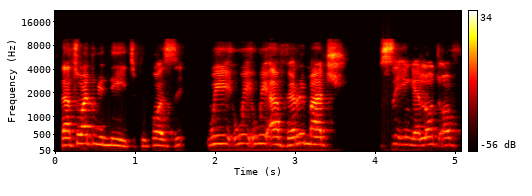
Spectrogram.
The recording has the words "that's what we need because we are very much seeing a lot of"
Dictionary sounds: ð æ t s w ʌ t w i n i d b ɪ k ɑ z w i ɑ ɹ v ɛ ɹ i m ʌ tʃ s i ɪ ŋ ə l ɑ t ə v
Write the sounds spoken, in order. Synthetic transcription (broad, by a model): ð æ t s w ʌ t w i n i d b ɪ k ɑ z w i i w v ɛ ɹ i m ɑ tʃ s i ɪ ŋ ə l ɑ t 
